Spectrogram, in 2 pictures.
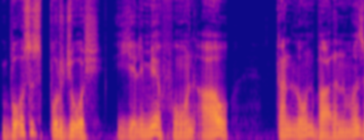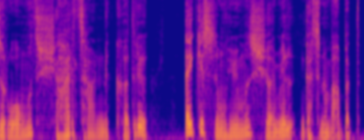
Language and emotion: Kashmiri, happy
